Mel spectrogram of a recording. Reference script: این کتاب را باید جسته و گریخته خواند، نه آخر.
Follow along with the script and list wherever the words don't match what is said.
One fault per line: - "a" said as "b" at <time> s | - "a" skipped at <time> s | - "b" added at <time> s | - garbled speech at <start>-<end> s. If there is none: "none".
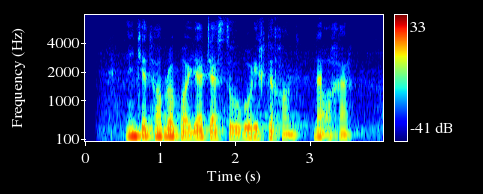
none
